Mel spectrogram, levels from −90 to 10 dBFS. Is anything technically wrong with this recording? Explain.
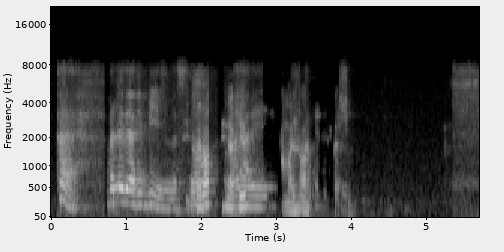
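Yes, there are two problems, and they come and go through the first four seconds of this speech.

First, an echo leak at 0.1–0.32 s, 0.91–1.02 s, 1.86–2.08 s and 3.89–3.96 s. You hear a delayed copy of the talker trailing about 196 ms behind. It's strong at first, about 5 dB under the speech, then roughly 15 and 10 dB down, and barely there at the end. That's likely a far-end loudspeaker whose echo canceller let some of the pickup slip back into the call.

Second, speech suppressed in double talk at 1.62–1.86 s, 2.11–2.38 s, 2.61–3.16 s and 3.46–3.87 s. The talker's voice drops out in chunks, as much as about 40 dB down. The likely cause is that both sides were talking at once and the echo canceller couldn't tell the local voice from the loudspeaker echo, so it pushed everything down. The band-limited top end, with nothing above 8 kHz, is just the normal Opus call path.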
